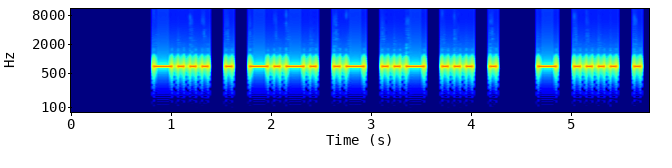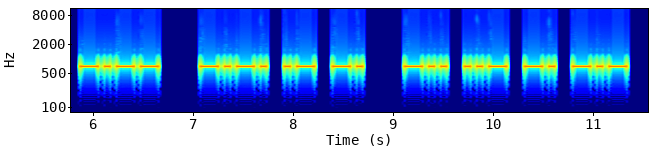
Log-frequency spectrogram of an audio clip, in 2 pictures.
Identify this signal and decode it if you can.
Morse code, heard as a keyed tone, about 20 wpm, 700 Hz. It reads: BECAUSE THEY CAN DUNK
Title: All-Age Appropriate Jokes - 20wpm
